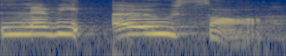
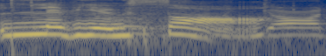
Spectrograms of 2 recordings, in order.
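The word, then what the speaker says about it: Leviosa: arguing with each other you're saying it wrong it's Levi Oar not Levi Oar you do it then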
